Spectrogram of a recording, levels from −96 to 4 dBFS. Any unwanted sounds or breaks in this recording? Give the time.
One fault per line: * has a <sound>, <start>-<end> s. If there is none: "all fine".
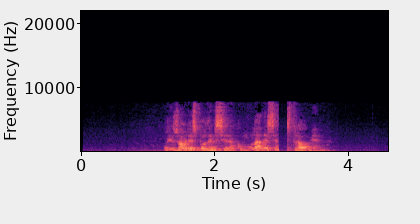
* has a dropout, 3.0-3.1 s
